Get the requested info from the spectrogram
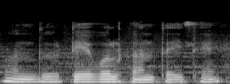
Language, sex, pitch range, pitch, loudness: Kannada, male, 115-120 Hz, 120 Hz, -16 LUFS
